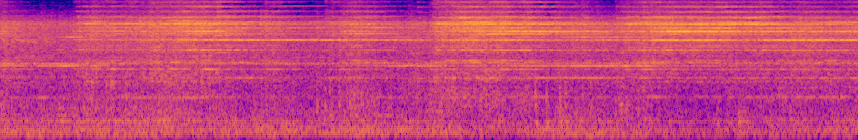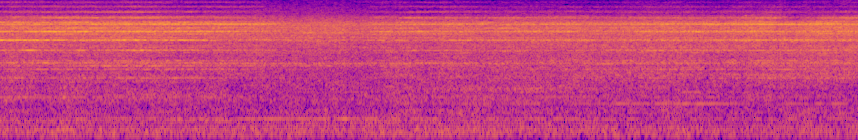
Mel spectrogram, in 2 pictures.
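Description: Freight train tank cars rolling past on steel wheels, a continuous rail noise with a steady high-pitched wheel squeal over it.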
